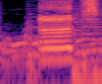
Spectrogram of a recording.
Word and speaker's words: herb: of fishing okay whoa herbs versus herbs i'm pretty sure like the actual pronunciation is herb isn't it because the h isn't meant to be pronounced i think i don't know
